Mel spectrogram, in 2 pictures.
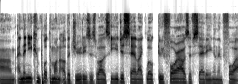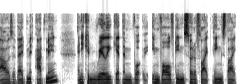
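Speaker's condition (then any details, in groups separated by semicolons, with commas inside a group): No condition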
